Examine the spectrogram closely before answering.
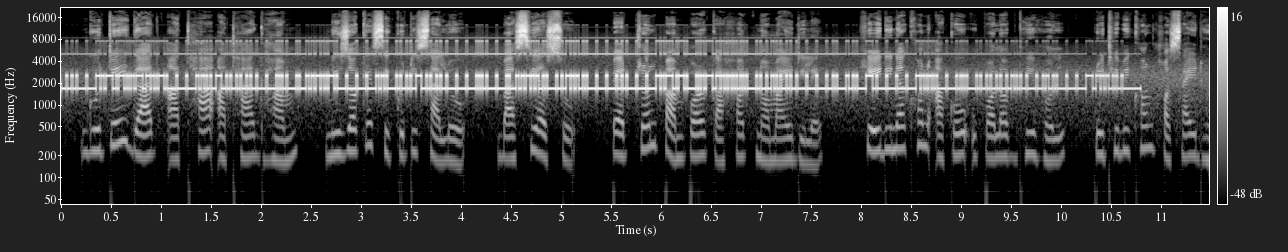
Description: RTTY (75 baud, 850 Hz shift), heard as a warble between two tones, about 2100 Hz centre, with radio static and speech in Assamese. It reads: … TEST EI9YXI EI9YXI CQ CQ TEST DJ7KCT DJ7KCT CQ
